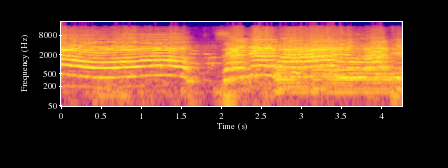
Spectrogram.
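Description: A woman singing into a microphone: one long held note that bends slightly in pitch, a short break about halfway through, then a second sung phrase.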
